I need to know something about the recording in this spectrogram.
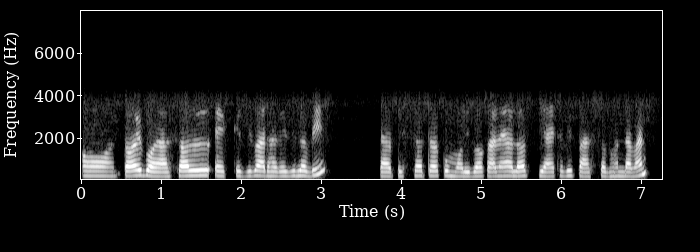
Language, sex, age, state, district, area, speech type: Assamese, female, 18-30, Assam, Jorhat, urban, conversation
